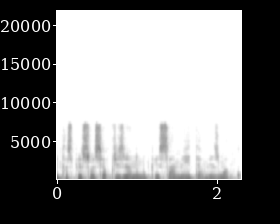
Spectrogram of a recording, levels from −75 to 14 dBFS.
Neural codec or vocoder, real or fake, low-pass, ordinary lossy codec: none; real; 7.2 kHz; none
